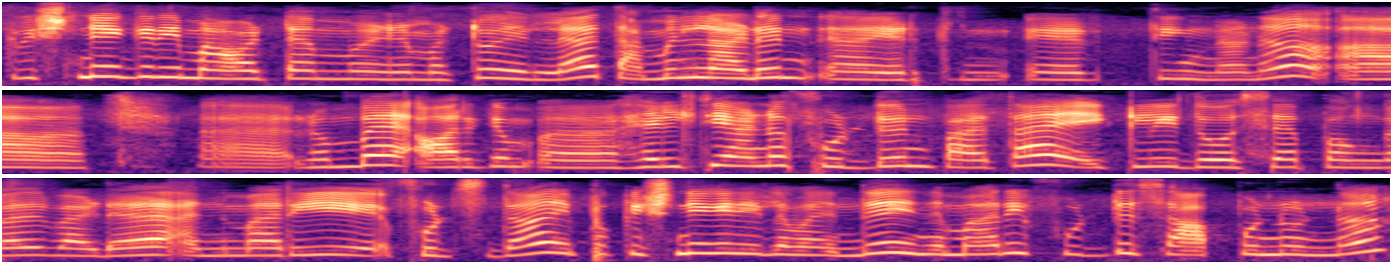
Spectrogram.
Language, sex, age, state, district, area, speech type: Tamil, female, 18-30, Tamil Nadu, Krishnagiri, rural, spontaneous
